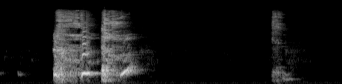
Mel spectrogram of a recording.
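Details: Ill girl with runny nose, playing a game in bed: two harsh coughs back to back then a softer third, a short coughing bout.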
